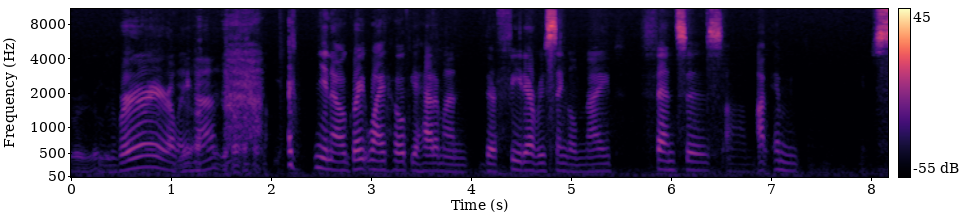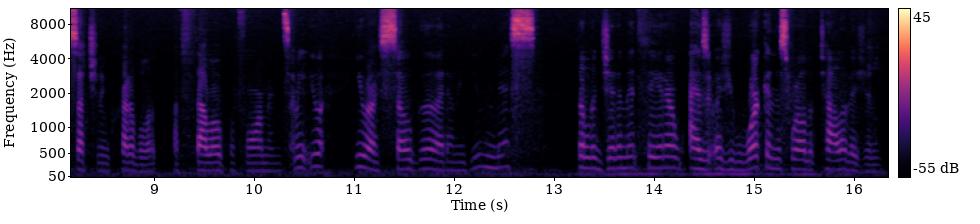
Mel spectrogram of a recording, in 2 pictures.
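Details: Adult woman speaking; normal speech.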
